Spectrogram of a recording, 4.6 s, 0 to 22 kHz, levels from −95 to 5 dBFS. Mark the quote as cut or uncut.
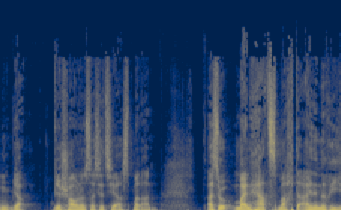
uncut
